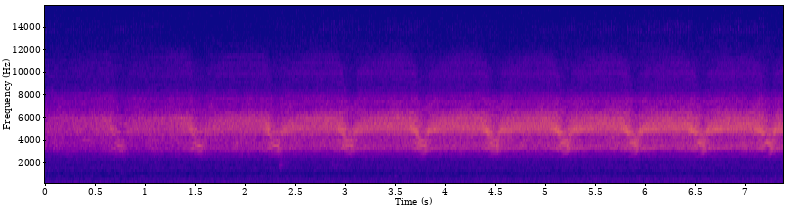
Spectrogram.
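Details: Cicadas swarming a woodland campsite on a southern summer evening, their high buzzy chorus throbbing in regular surges roughly every three-quarters of a second and slowly building in volume.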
